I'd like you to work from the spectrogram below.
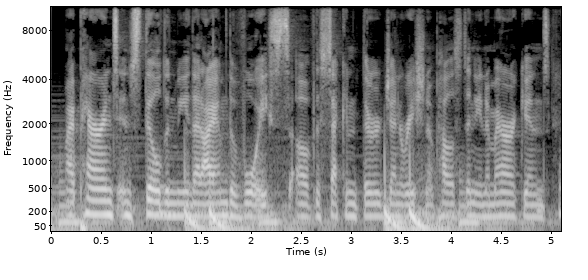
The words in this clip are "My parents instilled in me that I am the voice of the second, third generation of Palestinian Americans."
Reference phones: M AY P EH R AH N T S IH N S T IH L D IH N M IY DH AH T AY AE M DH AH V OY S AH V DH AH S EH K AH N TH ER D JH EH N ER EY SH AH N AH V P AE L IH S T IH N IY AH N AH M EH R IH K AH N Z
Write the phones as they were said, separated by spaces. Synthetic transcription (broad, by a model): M AY P EH R AH N T S IH N S T IH L D IH N M IY DH AH T AY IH M DH AH V OY S AH V DH AH S EH K AH N TH ER D JH EH N ER EY SH AH N AH V P AE L IH S T IH N IY AH N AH M EH R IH K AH N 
